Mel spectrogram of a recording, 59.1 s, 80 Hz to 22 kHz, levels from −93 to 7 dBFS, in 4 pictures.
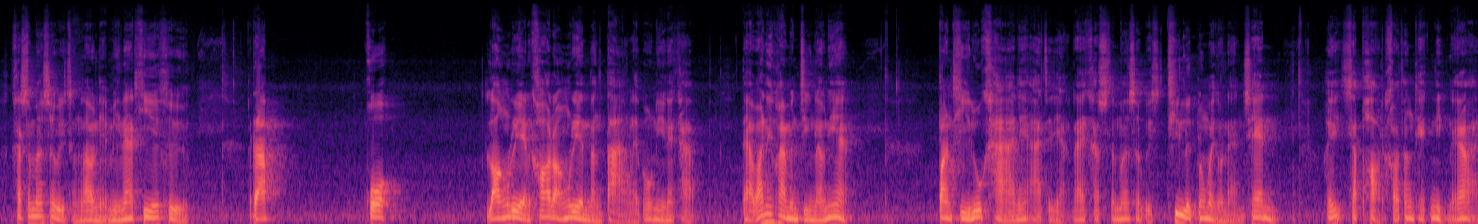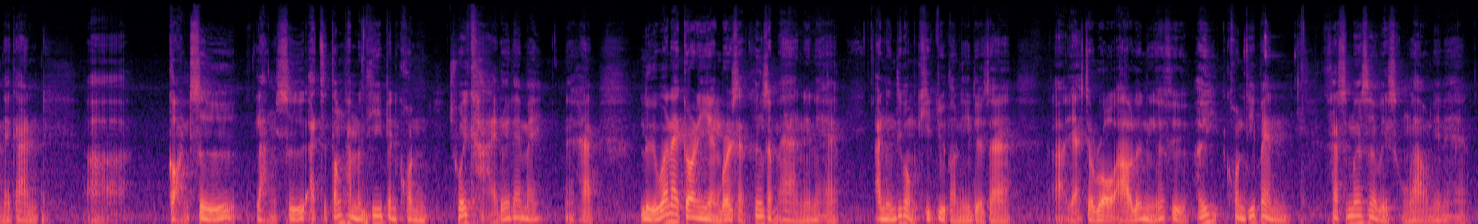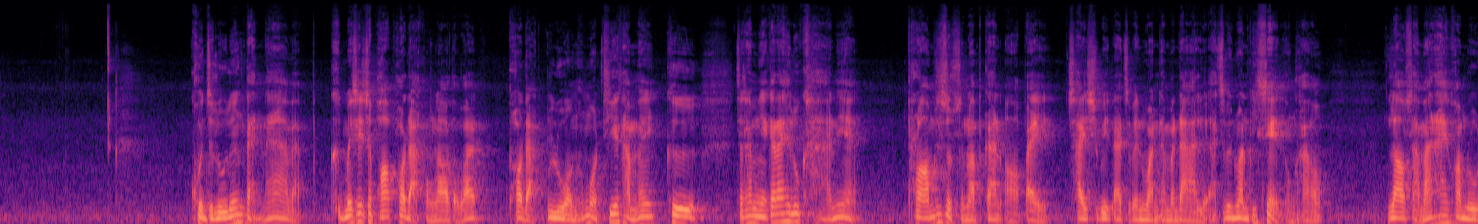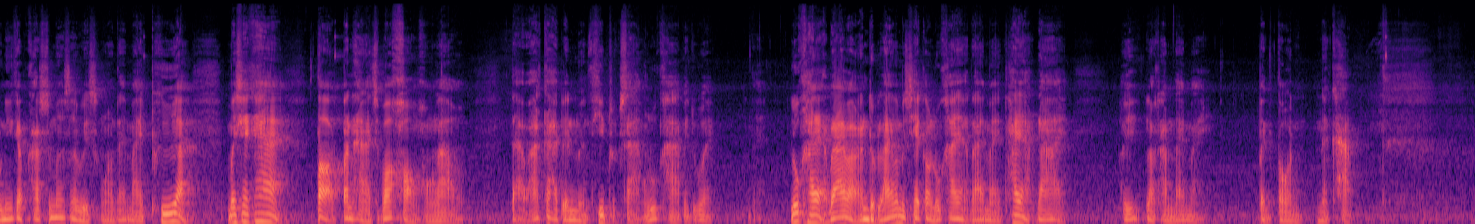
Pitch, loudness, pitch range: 90 Hz, -23 LUFS, 80-110 Hz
